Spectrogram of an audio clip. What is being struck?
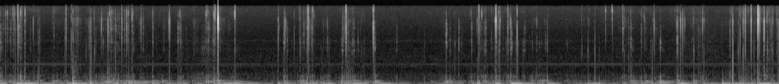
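Metal mesh microphone grille.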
